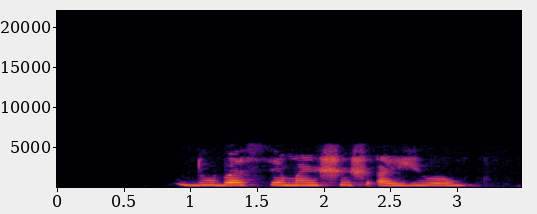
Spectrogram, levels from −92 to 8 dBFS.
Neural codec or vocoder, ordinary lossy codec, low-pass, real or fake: none; AAC, 48 kbps; 5.4 kHz; real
